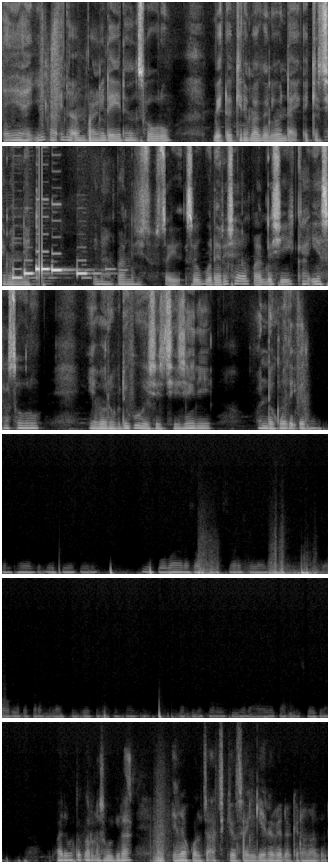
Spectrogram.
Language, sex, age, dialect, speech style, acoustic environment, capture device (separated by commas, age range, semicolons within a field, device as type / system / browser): Hausa, male, 25-34, Nigeria - Kano, relaxed; excited, silence; nature, mobile / Linux / Chrome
